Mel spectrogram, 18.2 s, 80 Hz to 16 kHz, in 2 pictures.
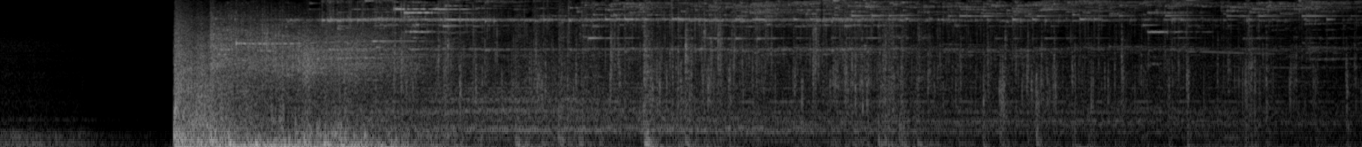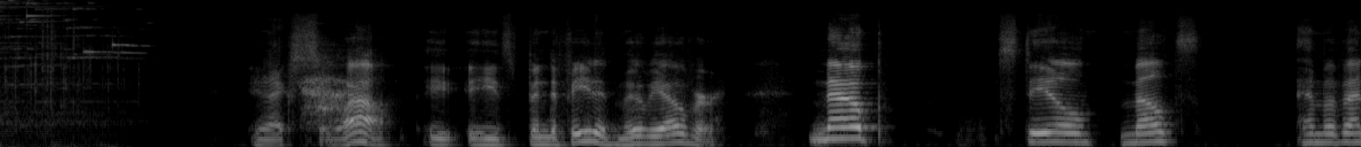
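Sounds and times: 
figure frozen by liquid nitrogen shattering: 0:01.2 - 0:09.8
tinkling scattering fragments: 0:01.6 - 0:10.2
speech: 0:10.8 - 0:15.0, 0:15.7 - 0:17.1, 0:17.7 - 0:18.1.

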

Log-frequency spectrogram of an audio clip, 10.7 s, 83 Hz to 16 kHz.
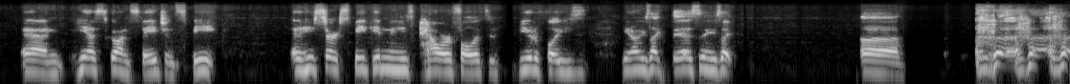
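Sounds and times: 
speech: 0:00.2 - 0:02.3, 0:02.9 - 0:07.4, 0:08.6 - 0:09.1, 0:09.8 - 0:10.6
voice imitating a coughing fit: 0:09.8 - 0:10.6.

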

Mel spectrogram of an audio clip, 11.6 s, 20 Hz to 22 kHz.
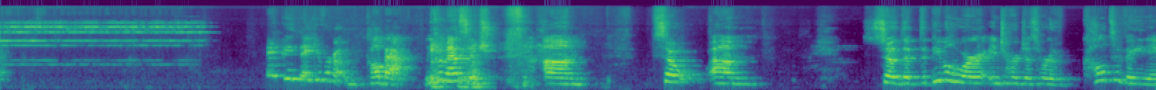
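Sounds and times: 
telephone ringing with electronic trill: 0:00.0 - 0:02.2
speech: 0:02.8 - 0:06.0, 0:06.6 - 0:07.7, 0:08.8 - 0:11.5.

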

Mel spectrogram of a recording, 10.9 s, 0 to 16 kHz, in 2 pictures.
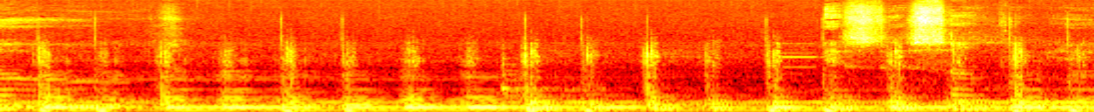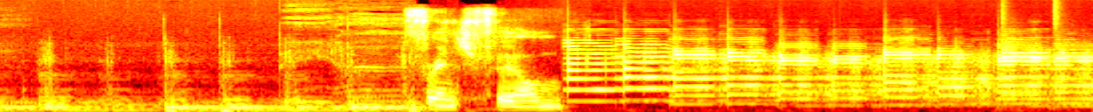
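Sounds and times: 
bass guitar with chorus effect playing plucked notes: 0:00.0 - 0:10.9
speech: 0:07.6 - 0:08.4.

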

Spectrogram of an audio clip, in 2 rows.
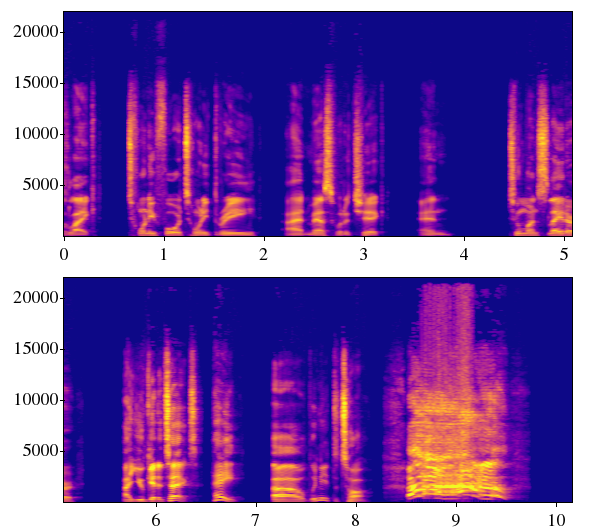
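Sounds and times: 
speech: 0:00.0 - 0:08.6
person screaming in dread: 0:08.5 - 0:09.7.

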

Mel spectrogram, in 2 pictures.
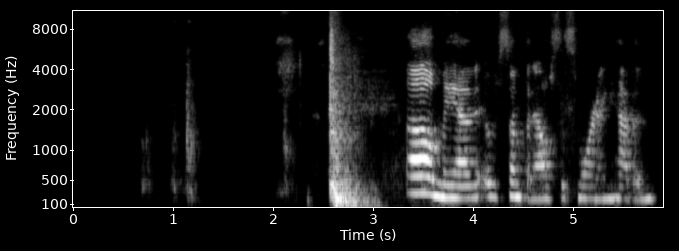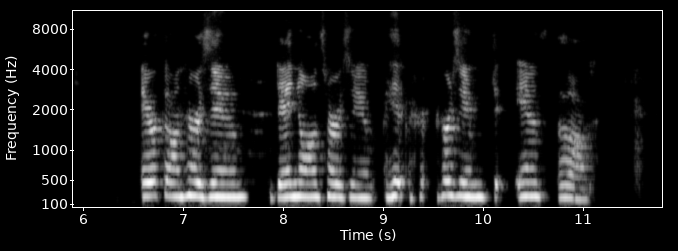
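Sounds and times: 
door shutting with a loud thud: 0:02.1 - 0:03.3
speech: 0:03.3 - 0:06.0, 0:06.6 - 0:11.2.

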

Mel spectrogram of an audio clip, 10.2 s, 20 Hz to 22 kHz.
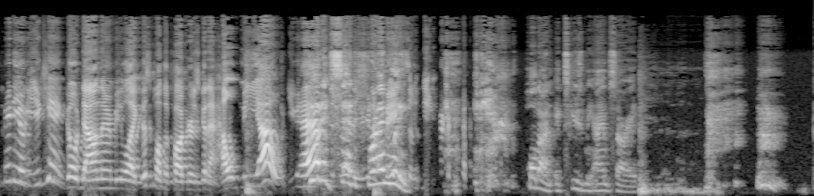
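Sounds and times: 
speech: 0:00.0 - 0:08.2, 0:08.8 - 0:09.8
laughter: 0:01.5 - 0:02.6, 0:03.9 - 0:06.4
person coughing: 0:05.5 - 0:06.4, 0:08.8 - 0:09.9.

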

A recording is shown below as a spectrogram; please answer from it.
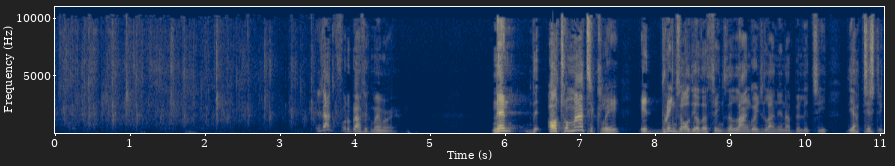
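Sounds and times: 
crowd clapping in a clap offering: 0:00.0 - 0:04.3
speech: 0:03.5 - 0:04.6, 0:05.8 - 0:11.0.

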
